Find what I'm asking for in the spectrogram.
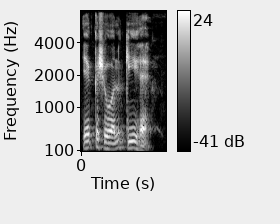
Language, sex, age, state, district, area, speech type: Punjabi, male, 45-60, Punjab, Tarn Taran, rural, read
